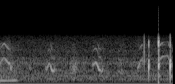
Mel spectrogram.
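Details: Playing together, three-and-a-half-week-old female Shorkie puppies (Shih Tzu crossed with Yorkie) give a run of short, high, wavering whimpers, then a few sharp yips mixed with clicks and tapping noises near the end.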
